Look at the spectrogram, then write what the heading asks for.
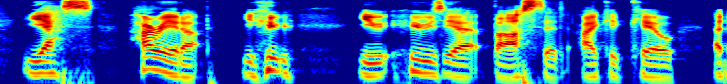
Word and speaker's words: Hoosier: Also, I don't know if is it pronounced Hoser? Hoosier. Because I think Hoosier. Hoosier. Hoosier, yeah. I think I pronounced it correctly then.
